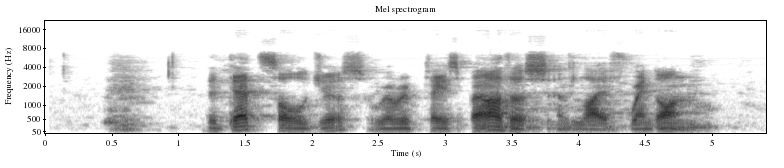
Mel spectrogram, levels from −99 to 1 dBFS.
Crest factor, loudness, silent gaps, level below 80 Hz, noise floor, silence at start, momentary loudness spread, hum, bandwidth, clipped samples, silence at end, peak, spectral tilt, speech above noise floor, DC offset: 22 dB; -22 LUFS; none; -64 dBFS; -53 dBFS; 0.45 s; 22 LU; none; 7.2 kHz; under 0.1%; 0.4 s; -2 dBFS; -4.5 dB/octave; 31 dB; under 0.1%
